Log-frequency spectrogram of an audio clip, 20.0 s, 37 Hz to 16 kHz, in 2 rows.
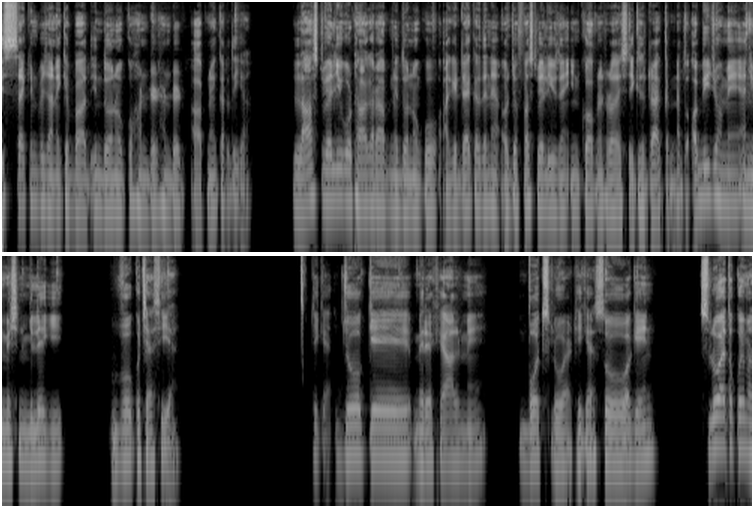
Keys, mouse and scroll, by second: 2.4-3.0 click, 3.4-4.1 click, 4.4-8.8 drag, 8.8-9.4 click, 10.0-10.6 click, 10.7-11.5 scroll down 1, 11.5 click, 11.8 space, 13.8-14.5 click, 14.5-15.1 click, 15.3-17.1 drag.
